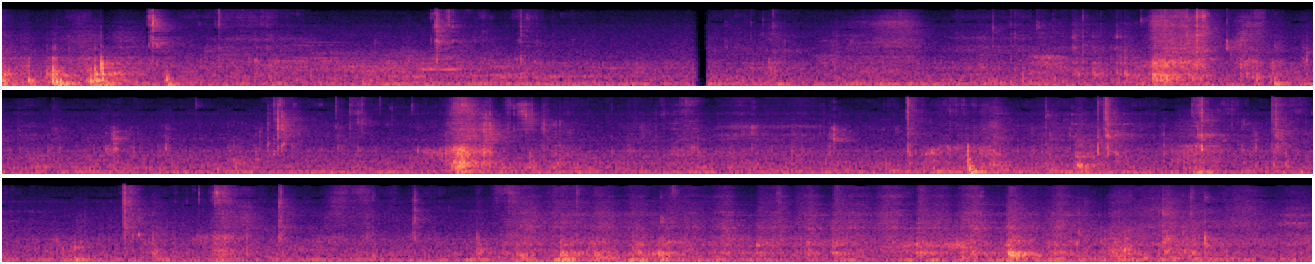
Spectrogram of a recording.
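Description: Close-up biting and chewing of soft walnut-topped cake dipped in milk: scattered small clicks and wet mouth sounds, with a few louder bites, over a steady low hum.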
